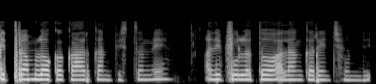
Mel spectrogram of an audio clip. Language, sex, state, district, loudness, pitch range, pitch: Telugu, female, Telangana, Mahabubabad, -16 LUFS, 210-230 Hz, 220 Hz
